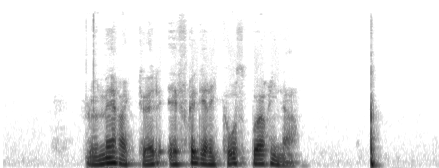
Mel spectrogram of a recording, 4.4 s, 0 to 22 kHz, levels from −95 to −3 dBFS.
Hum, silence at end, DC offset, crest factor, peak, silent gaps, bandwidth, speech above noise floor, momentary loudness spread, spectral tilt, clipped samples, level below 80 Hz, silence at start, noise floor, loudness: none; 0.65 s; under 0.1%; 18 dB; -2 dBFS; none; 3.1 kHz; 59 dB; 10 LU; -12 dB/octave; under 0.1%; -42 dBFS; 0.85 s; -77 dBFS; -20 LUFS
